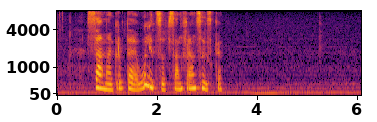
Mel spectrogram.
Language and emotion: Russian, positive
